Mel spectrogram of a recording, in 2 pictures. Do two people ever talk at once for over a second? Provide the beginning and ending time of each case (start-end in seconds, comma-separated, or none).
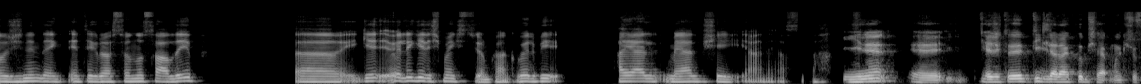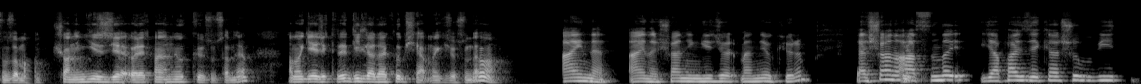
none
